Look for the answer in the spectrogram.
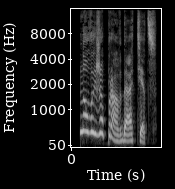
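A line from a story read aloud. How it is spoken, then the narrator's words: Sarcastic announcement. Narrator (Russian): объявила Ася язвительно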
